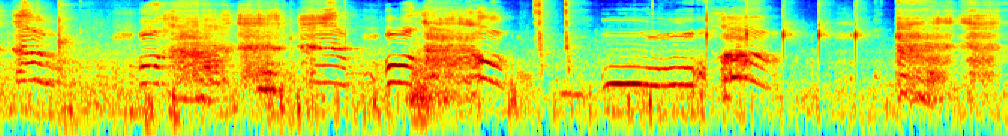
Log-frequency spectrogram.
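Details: Infant waking from general anesthesia after surgery, at extubation: fretful, broken crying and whimpering over background music and clicks; infant crying on emergence from anesthesia.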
